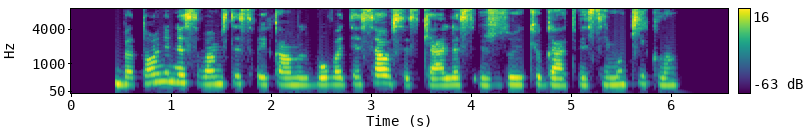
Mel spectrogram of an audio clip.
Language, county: Lithuanian, Vilnius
